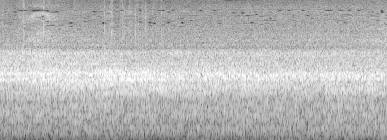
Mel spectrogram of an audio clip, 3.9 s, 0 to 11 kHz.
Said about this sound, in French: Ils rapportent pour la plupart la présence d'un bruit sourd vers 5 heures. Certains évoquent à un son ressemblant à une turbine de moteur.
